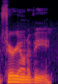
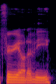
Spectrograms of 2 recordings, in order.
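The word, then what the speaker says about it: Firiona Vie: I know they did that with Lucklin, and the official pronunciation is Lucklin. Ham Kevin says he did. It's Furiona V. I will never say that. I will go to my grave saying Furiona V.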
